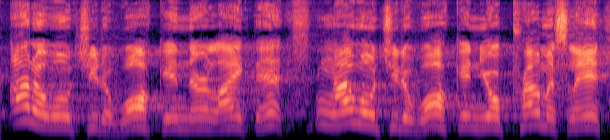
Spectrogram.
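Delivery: ordinary talk, nothing marked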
